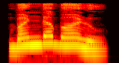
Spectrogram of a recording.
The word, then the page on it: ಭಂಡಬಾಳು: bhaṇḍa bāḷu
